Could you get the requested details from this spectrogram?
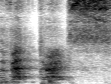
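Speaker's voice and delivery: secretive hiss in a whisper. A character reveals who they fled from, hissing the last name. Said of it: "he hisses the last name".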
